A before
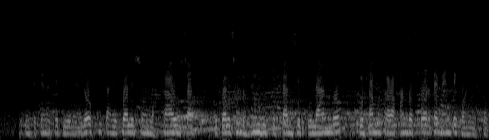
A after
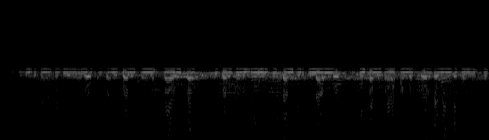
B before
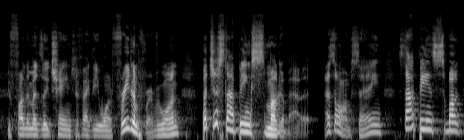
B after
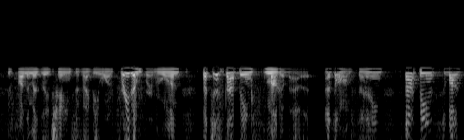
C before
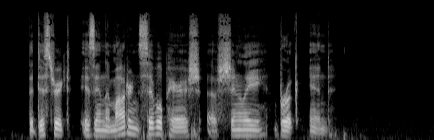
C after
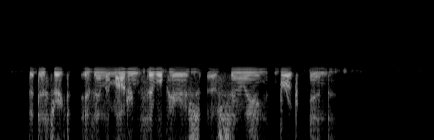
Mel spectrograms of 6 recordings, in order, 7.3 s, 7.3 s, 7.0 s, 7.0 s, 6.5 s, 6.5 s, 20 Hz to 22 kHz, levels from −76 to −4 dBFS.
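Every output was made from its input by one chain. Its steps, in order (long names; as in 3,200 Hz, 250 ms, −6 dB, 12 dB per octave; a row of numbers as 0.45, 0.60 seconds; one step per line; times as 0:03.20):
treble cut that deepens with the level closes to 2,200 Hz, closed at −22.5 dBFS
comb filter 7.2 ms, depth 64%
voice inversion scrambler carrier 3,300 Hz
level −7.5 dB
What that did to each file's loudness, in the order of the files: −2.0, −3.0, −6.0 LU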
